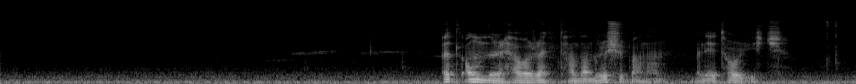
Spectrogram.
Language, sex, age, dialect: Faroese, male, 15-35, Norðuroyggjar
